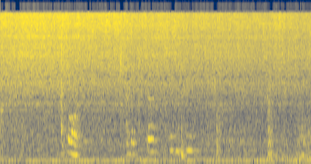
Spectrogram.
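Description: Spice masala sizzles steadily in a pan for a Bengali-style beef tripe bhuna, a constant broadband hiss with a few scrapes and soft clinks of stirring over a low hum.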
